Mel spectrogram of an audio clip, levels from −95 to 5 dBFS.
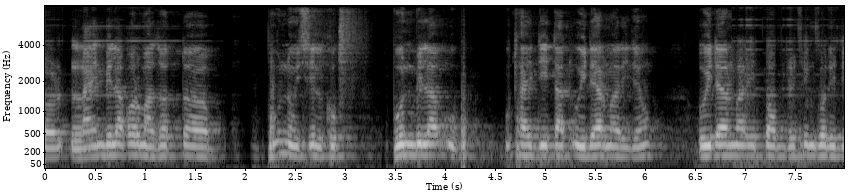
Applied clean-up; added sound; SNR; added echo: neural separator model SepFormer DNS4.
